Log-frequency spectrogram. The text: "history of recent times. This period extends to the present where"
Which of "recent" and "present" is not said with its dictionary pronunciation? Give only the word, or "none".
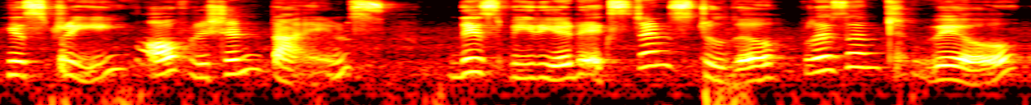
recent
